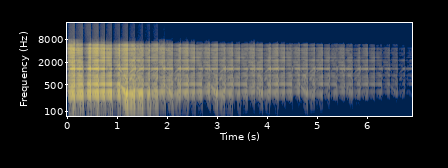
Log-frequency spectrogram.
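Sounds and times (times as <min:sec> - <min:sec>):
electric guitar effects in A minor: 0:00.0 - 0:05.6.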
